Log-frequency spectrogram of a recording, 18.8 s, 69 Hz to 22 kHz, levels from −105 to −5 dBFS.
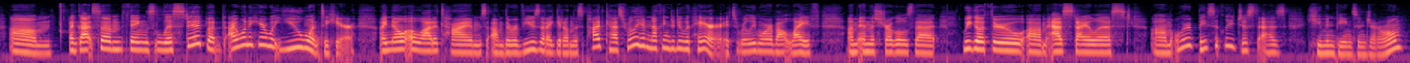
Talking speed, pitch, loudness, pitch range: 200 wpm, 215 Hz, -30 LUFS, 185-255 Hz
